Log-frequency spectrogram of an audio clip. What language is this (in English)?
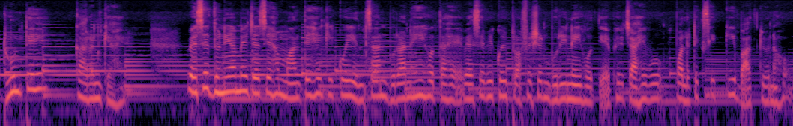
Hindi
